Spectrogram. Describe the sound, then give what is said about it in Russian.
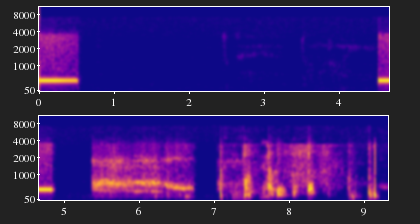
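Telephone ringing tone on a call: two short, steady tone bursts separated by a long silence, followed by a person speaking. “Алло, это Петросвязи, звоночек звонится.”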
